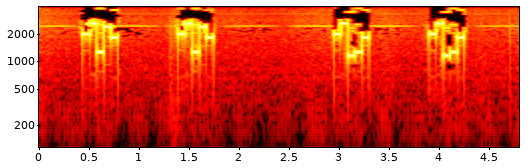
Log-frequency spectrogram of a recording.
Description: Five-tone selective call (ZVEI), heard as quick runs of five tones, tones of about 70 ms. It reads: 88307 88307 88237 88237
